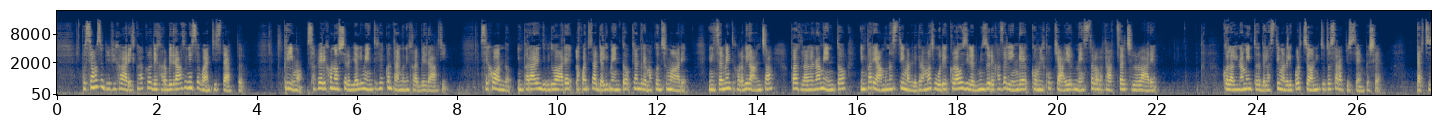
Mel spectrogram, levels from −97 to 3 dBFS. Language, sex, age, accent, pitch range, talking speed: Italian, female, 30-49, native, 190-235 Hz, 150 wpm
